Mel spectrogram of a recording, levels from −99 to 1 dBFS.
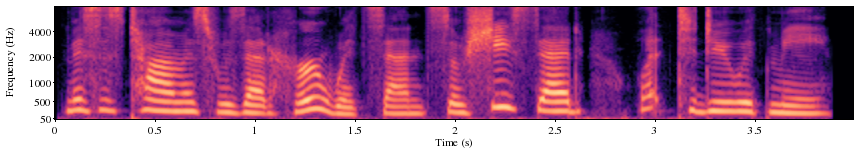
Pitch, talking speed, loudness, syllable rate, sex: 230 Hz, 225 wpm, -17 LUFS, 4.6 syllables/s, female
